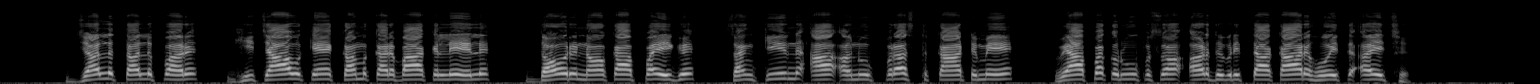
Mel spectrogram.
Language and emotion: Maithili, neutral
